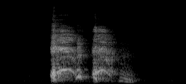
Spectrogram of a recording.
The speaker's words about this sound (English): Excuse me. Okay. Had to cough there. I turned my mic off to do it.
